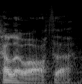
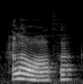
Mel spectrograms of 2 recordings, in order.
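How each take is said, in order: First: It is said in a normal pitched voice. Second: It is said in a very high voice.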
